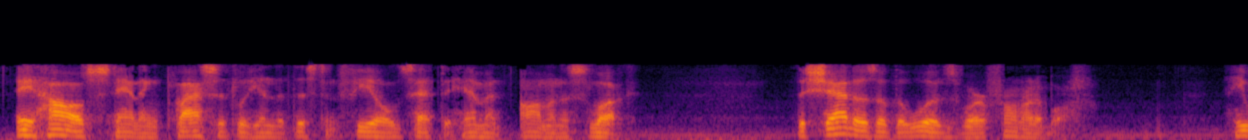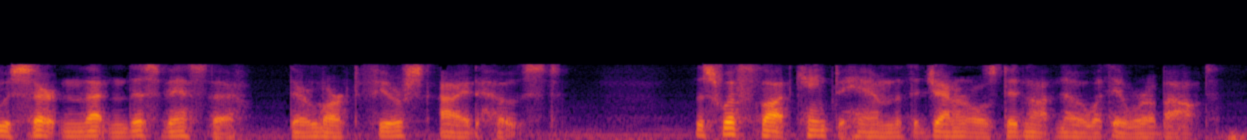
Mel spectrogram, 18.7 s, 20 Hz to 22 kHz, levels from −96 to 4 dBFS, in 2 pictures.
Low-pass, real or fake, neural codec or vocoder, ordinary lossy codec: 7.2 kHz; fake; codec, 16 kHz, 0.3 kbps, FocalCodec; AAC, 16 kbps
